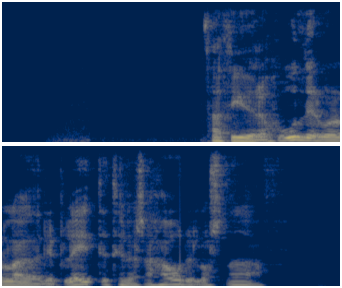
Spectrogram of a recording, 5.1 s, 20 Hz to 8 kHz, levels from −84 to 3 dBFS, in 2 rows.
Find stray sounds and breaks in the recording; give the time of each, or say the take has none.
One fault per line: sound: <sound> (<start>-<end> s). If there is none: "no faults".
no faults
